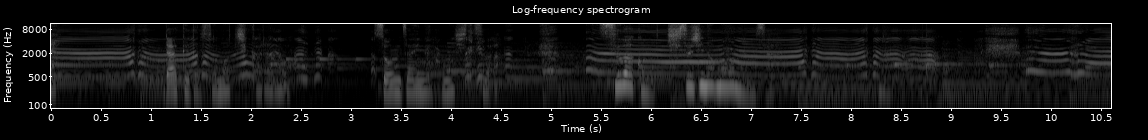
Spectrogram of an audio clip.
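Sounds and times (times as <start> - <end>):
girl crying with wailing sobs: 0.0 - 2.9, 5.3 - 10.5
speech: 1.1 - 7.4.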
